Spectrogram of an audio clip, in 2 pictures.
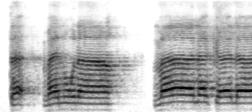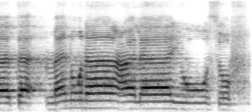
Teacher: نون کے ضمہ کو، نون مضموم کو باقی رکھتے ہوئے اپنی آواز کو پست کر دینا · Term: الروم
